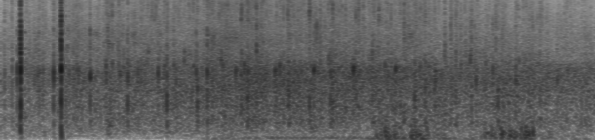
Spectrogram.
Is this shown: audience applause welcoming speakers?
yes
